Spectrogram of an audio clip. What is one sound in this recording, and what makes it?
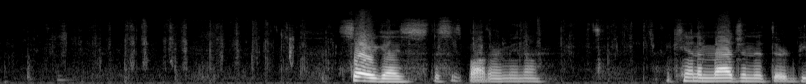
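A plastic wrapper crinkles and rustles in someone's hands.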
